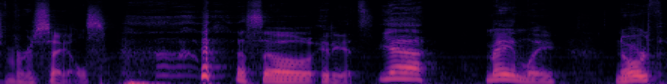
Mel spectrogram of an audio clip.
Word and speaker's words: Versailles: it doesn't count but that's not how pittsburghers say it it's north ver sales in Pittsburgh it should be Versailles but it's versales so idiots yeah mainly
